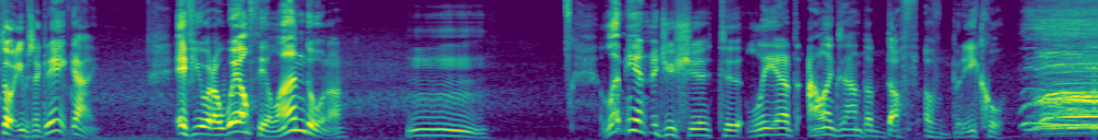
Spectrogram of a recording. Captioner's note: booooo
